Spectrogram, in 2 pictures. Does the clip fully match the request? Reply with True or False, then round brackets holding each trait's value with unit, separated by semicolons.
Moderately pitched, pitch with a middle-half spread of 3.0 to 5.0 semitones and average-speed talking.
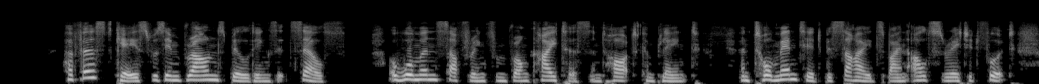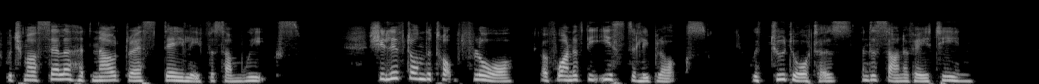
True (180 Hz; 4.7 semitones; 150 wpm)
